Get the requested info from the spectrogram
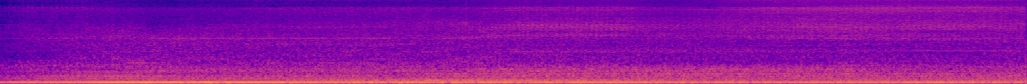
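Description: Steady low rumble.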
